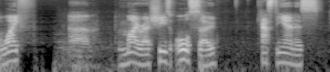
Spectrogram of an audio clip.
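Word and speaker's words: Castellanos: um myra she's also castianus it's spelt like um it's it's spanish it's spelt like that but you pronounce it with a y so castianus castianus like that um sebastian castianus um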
